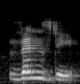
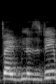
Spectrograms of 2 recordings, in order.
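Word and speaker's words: Wednesday: पांचवा लब्स है वेनसडे बहुत सारे लोग इसको वेडनेसडे बोलते हैं लेकिन इसे वेडनेसडे नहीं बोला जाता इसको हम वेनसडे बोलती हैं क्योंकि इसमें डी जो है वो एक साइलेंट लेटर है इसको बोला नहीं जाता लेकिन इसको लिखा जाता है डिजाइन डिजाइन का तो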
